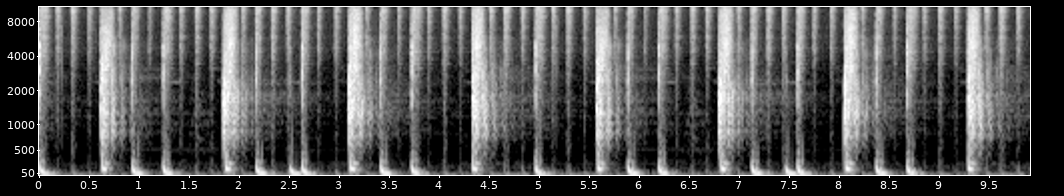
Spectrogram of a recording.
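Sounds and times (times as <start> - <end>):
2000s style drum loop with kick tuned to G sharp: 0.0 - 9.9.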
